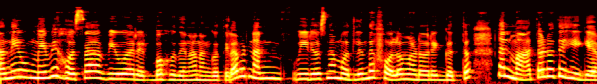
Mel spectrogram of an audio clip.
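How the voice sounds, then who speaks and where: Noticeable background noise sits behind a woman with a high pitch. Her tone is cheerful and her intonation lively. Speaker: vlogger. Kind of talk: voice-over vlog narration. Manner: cheerful, smiling.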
